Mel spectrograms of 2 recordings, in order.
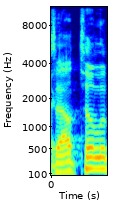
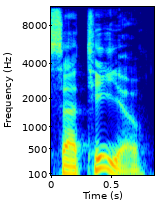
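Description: First: It is pronounced the way Mississippi locals say it. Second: It is pronounced the way the Mexican city is. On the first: It names the town in Mississippi. "But if you're from Saltillo, it's" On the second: It names the city in Mexico. "In Mexico, it's Satillo"

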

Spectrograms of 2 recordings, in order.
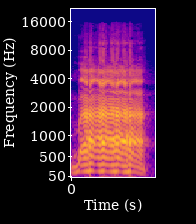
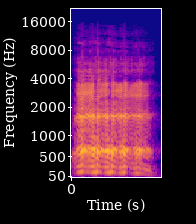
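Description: First: The bleat is higher in pitch. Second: The bleat is lower in pitch. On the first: It imitates a sheep. "I think sheep are more like bah" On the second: It imitates a goat. "goats are like bah. They're sort of a lower"

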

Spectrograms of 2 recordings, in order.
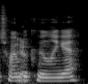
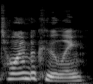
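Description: First: The final E sound is pronounced. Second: The final E sound is left silent. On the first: The speaker calls it wrong. "not the" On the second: The speaker calls it right. "You don't say the last E"

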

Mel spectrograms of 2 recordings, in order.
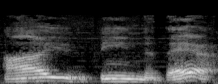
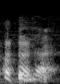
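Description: First: Each word is said slowly and carefully. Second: It is tossed off quickly and casually.

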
